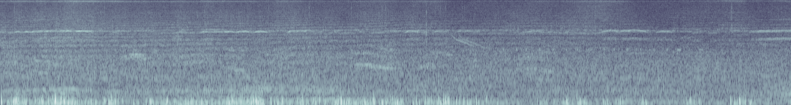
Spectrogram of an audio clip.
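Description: Distant octocopter's electric motors and propellers giving a thin, steady high buzz overhead. Gusty wind buffets the microphone and eases off in the second half.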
